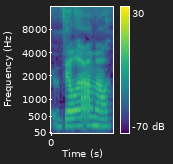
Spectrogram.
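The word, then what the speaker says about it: Víla Amálka: discussing fairy Amala or Villa Amala as I think it's pronounced in check so I'm going to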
